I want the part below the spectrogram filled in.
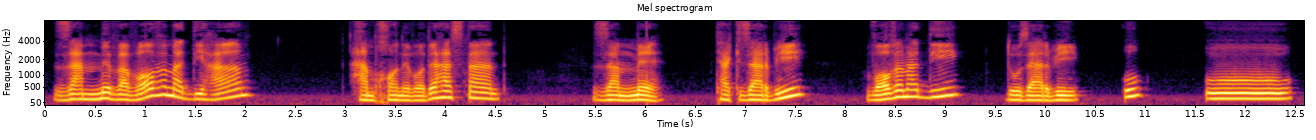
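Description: A man's voice: a little high, a little mellow, dry recording. Patient Persian-accented male recitation teacher. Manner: patient, repeats sounds slowly and deliberately. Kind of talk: classroom-style lesson with drawn-out vowel demonstrations.

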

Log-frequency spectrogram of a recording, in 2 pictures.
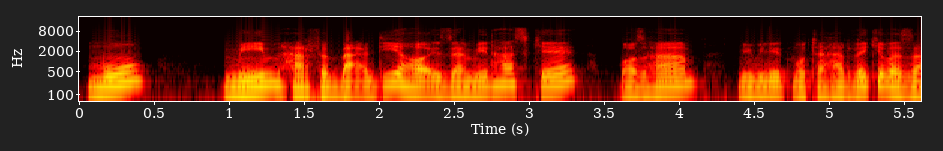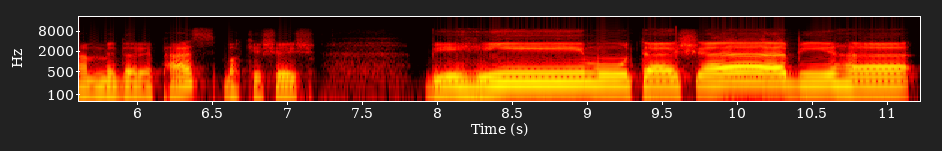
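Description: A man teaching Quran recitation, explaining rules clearly and then chanting the examples slowly and drawn out. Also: mid-range voice, lively intonation, darkish tone, dry recording. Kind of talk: recorded recitation lesson.

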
